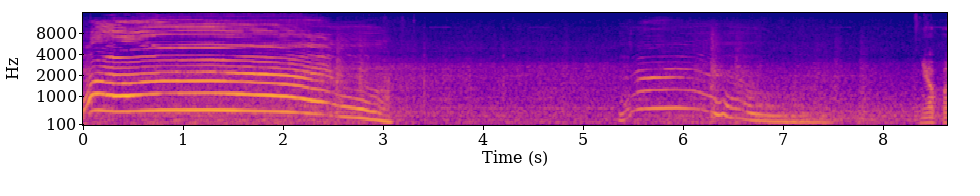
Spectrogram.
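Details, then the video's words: Angry cat screaming with a loud sustained yowl that slides downward over about three seconds, a quiet pause, then a second shorter yowl rising and falling; a man's voice faintly in the background. "Angry Cat is Yelling and making Horrible Sounds!"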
